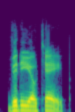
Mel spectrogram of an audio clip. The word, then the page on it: videotape: American English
